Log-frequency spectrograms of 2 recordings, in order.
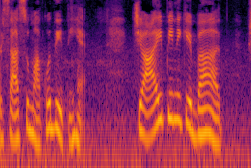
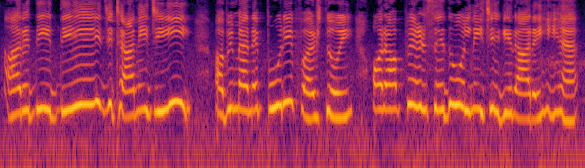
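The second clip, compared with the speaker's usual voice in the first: put-on much higher, indignant girlish voice; youngest daughter-in-law; 9 semitones higher than usual. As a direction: insist on your rights, pitched way up. Youngest bahu scolding.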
